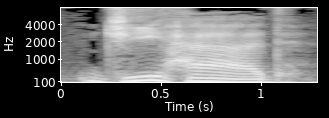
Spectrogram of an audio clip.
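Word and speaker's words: جهاد: followed by the alif next word is jihad so we have here g that's the first syllable and then had jihad so you notice here we have a fetha on the ha followed by the alif and that gives the elongation of the a sound next word ibrahim so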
